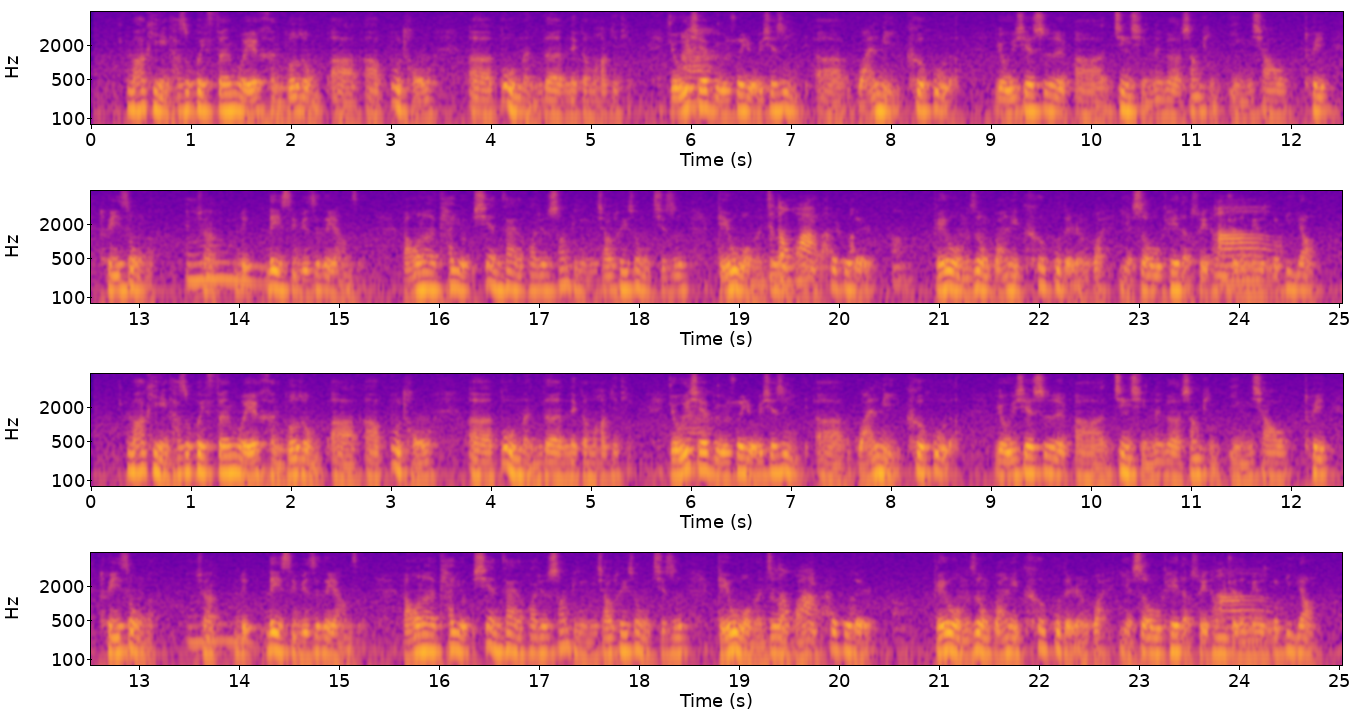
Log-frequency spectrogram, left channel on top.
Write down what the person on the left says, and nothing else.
啊，
嗯，
自动化了是吗？嗯
啊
